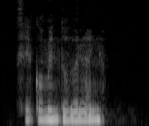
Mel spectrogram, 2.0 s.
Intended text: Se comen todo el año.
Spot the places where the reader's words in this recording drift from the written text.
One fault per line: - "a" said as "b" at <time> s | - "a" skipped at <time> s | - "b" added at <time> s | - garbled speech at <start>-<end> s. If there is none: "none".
none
